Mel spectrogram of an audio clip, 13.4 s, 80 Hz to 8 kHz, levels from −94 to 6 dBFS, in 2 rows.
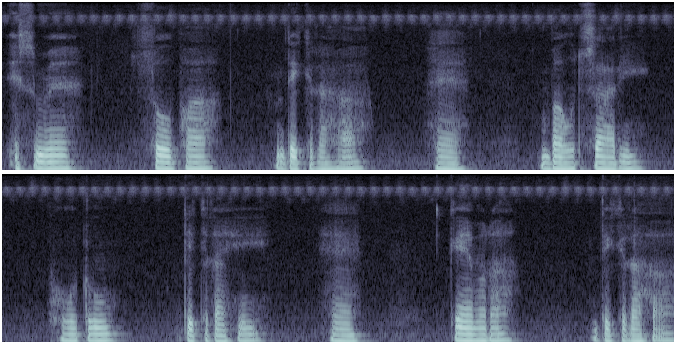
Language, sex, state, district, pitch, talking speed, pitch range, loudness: Hindi, male, Uttar Pradesh, Hamirpur, 110 Hz, 65 wpm, 105-115 Hz, -21 LUFS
